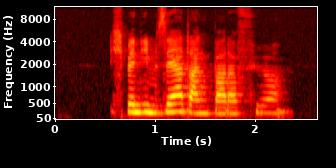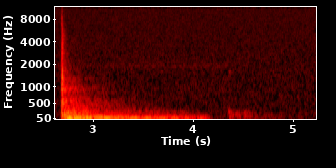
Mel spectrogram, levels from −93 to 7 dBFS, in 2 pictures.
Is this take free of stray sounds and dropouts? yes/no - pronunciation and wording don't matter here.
no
